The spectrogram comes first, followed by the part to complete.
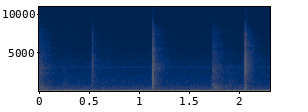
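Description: A few sharp plastic clicks of fingers flicking at a Lego walker's flick-fire missile. The loudest comes about a second in, over a steady low hum.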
